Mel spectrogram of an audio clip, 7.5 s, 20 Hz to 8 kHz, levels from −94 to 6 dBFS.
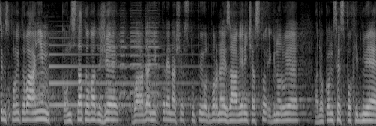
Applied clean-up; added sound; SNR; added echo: none; Vehicle horn, car horn, honking + Keyboard (musical); 11 dB; none.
